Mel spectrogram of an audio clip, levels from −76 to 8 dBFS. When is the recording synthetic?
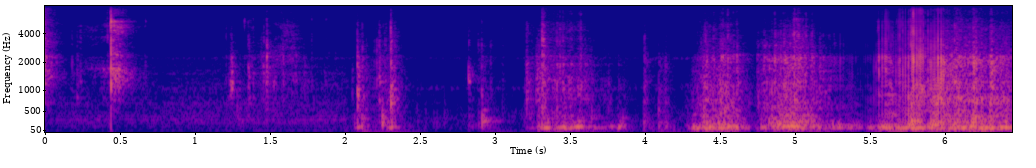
5.3-6.0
